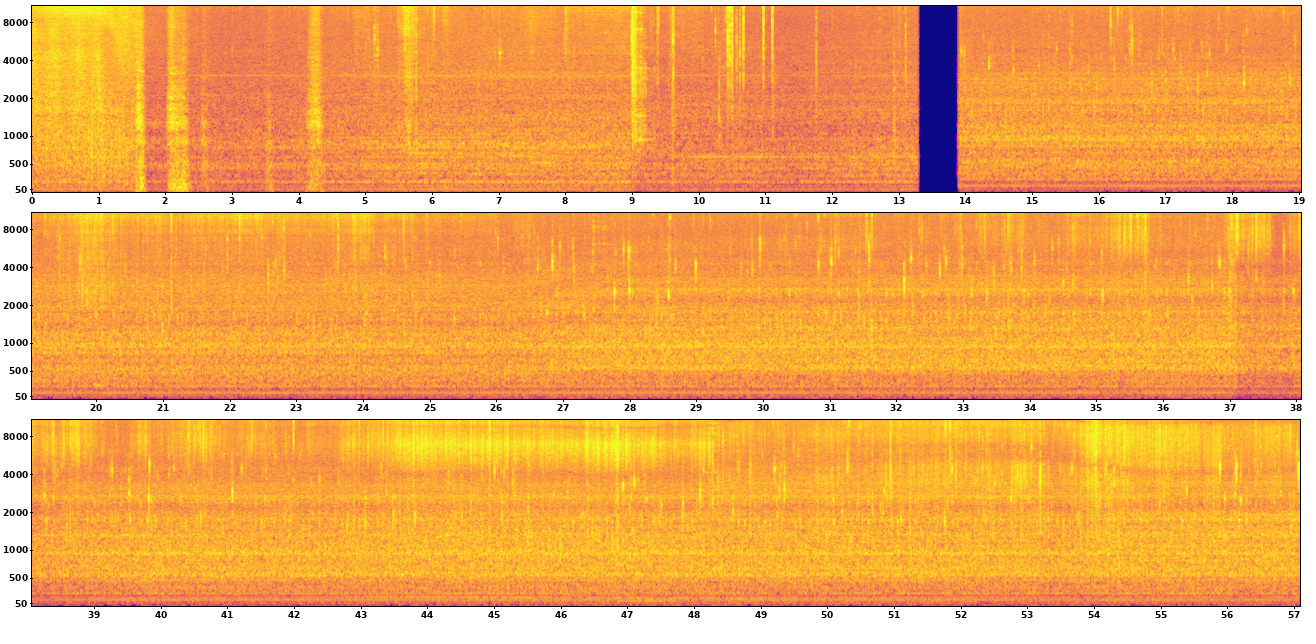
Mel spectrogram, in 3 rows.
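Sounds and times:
torch flame hissing: 0.0 - 2.8, 3.4 - 6.0, 33.2 - 36.0, 36.9 - 57.0
steady low hum: 0.0 - 13.3
water bubbling and gurgling: 14.0 - 57.0.

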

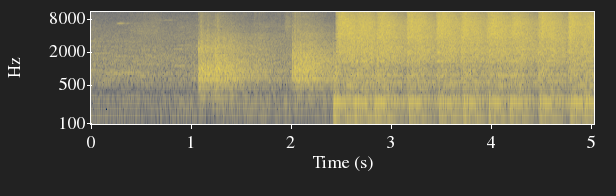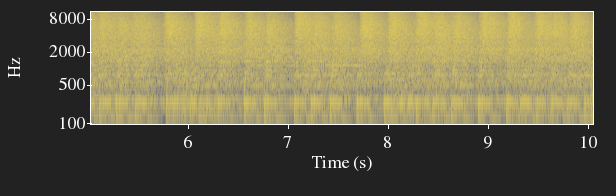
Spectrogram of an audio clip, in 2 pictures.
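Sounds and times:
cymbals clashing: 2.4 - 10.0
large drum beating: 2.4 - 10.0.

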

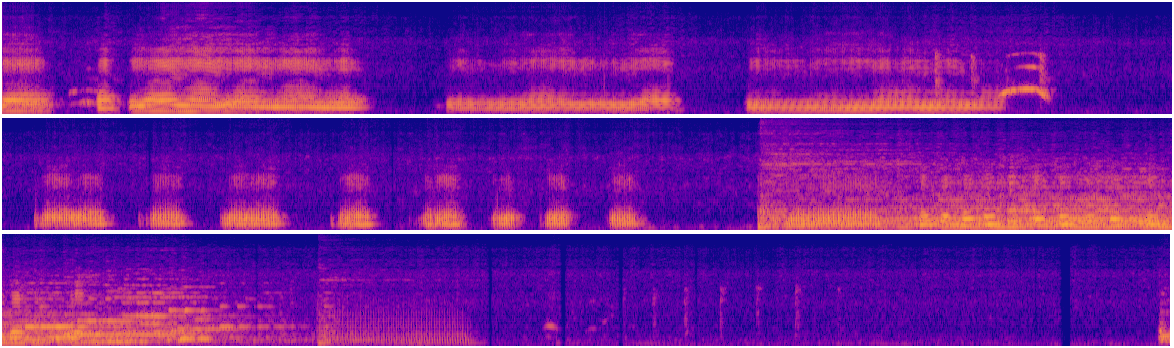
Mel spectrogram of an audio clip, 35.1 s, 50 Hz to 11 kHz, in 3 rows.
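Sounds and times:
man chanting without words: 0.0 - 3.7.

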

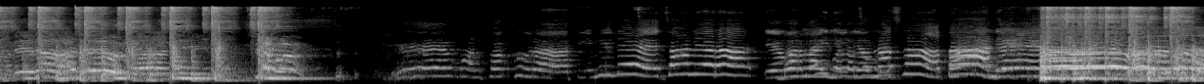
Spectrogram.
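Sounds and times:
women singing unaccompanied: 0.0 - 3.1, 4.0 - 12.0.

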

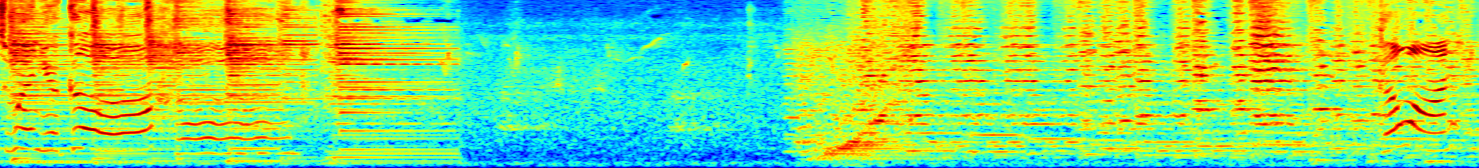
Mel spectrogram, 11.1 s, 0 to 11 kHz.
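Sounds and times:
acoustic guitar: 0.0 - 3.5, 5.9 - 11.0.

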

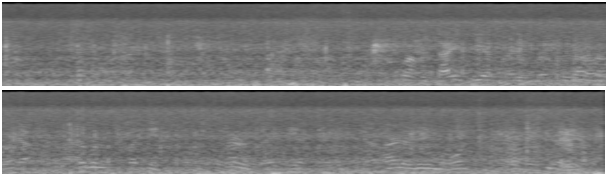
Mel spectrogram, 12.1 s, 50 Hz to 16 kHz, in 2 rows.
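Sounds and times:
burning timber crackling: 0.0 - 12.0
low rumble of fire: 0.0 - 12.0.

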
